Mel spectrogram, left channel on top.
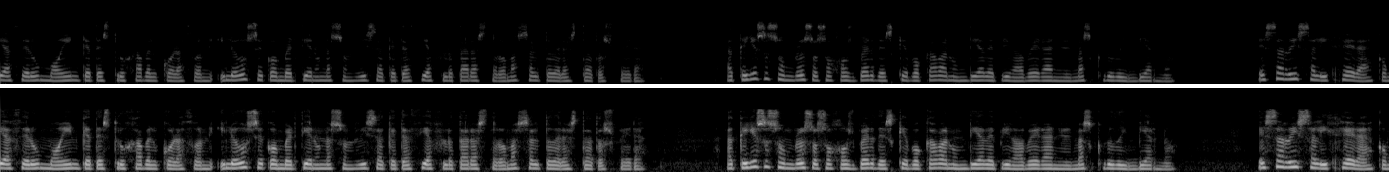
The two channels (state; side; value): quieter; left; 14.6 dB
